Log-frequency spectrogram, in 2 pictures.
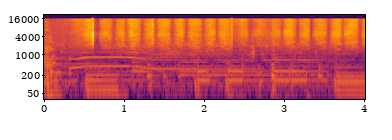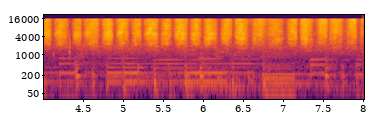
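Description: Hand pruning saw cutting through a live plum tree trunk in rapid, even back-and-forth strokes, several a second.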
